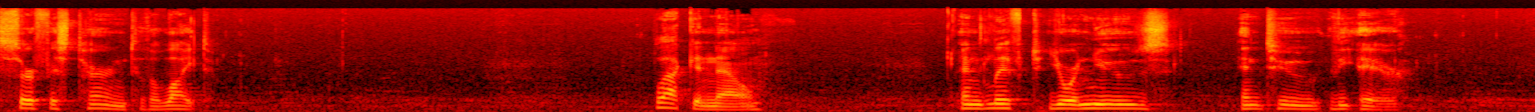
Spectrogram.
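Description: A man reads aloud calmly into a microphone.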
